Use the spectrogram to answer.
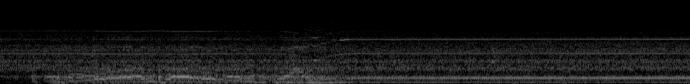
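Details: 3D printer after the nozzle was changed and the bed re-leveled following filament breaks and jams. Stepper motors sing in shifting tones, then settle into a steady, even hum with no skipping or grinding. Printing normally.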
